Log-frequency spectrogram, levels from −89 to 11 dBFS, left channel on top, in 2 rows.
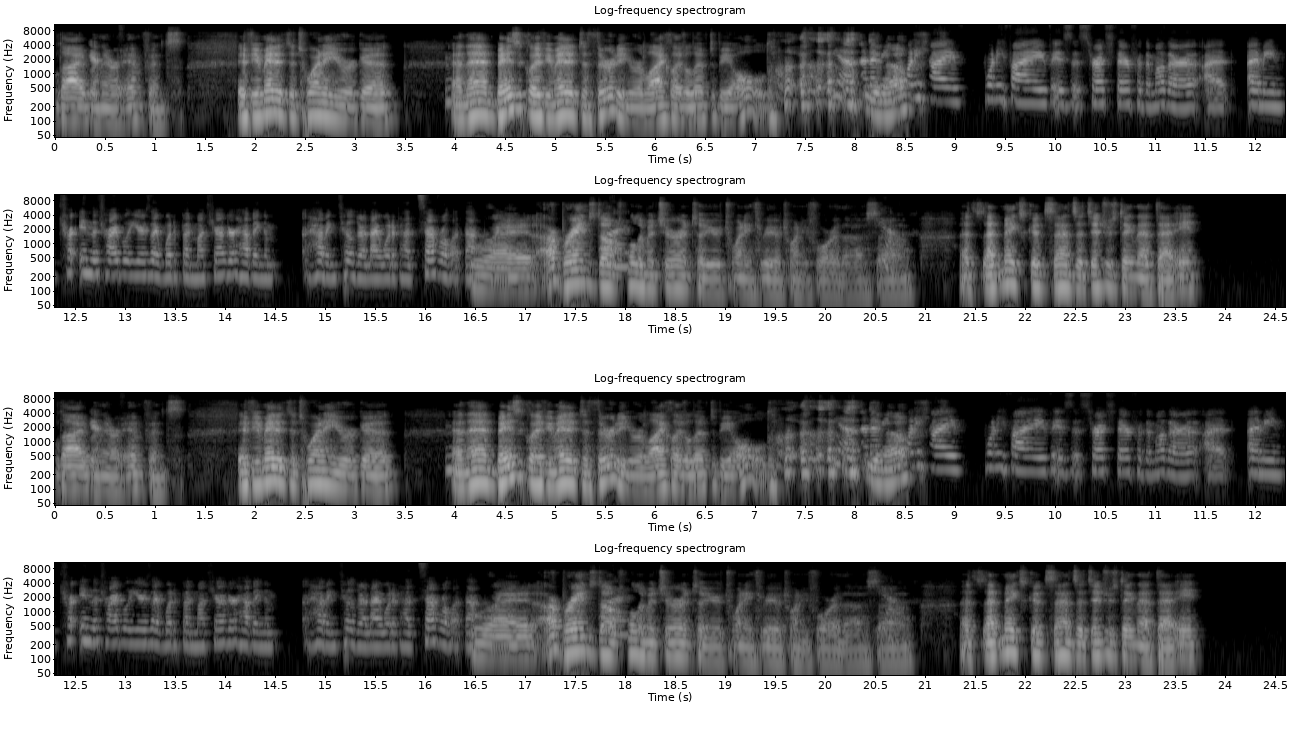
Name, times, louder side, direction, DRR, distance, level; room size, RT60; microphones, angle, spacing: voice 1, 0.0-3.4 4.0-8.5 16.5-20.8 21.3-23.7, left 2 dB, 80° left, 1.1 m, -33 dB
voice 2, 7.8-9.0 9.3-14.5 14.8-16.8 17.7-18.0 20.5-20.9, left 5 dB, 45° left, 0.6 m, -39 dB
2.8 x 2.4 x 2.8 m
head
